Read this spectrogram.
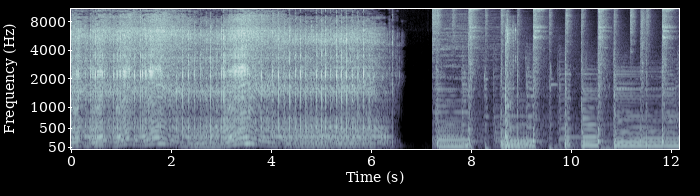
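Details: Husqvarna T435 top-handle chainsaw after ignition module replacement for a no-start: fires cleanly, picks up on each throttle blip and drops back to a steady run, with music over it; normal running.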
